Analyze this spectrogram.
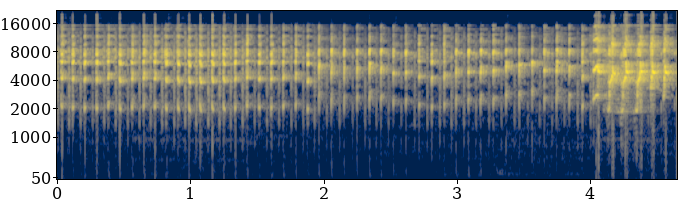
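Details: Fighter lovebird in high breeding condition giving a long ngetik-ngekek chatter used as a lure song: rapid, harsh, even notes about six per second, running unbroken, then a louder, buzzier burst at the end.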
